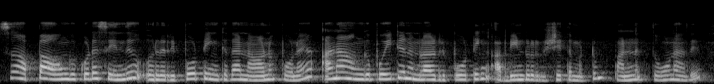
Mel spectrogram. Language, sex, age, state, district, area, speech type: Tamil, female, 45-60, Tamil Nadu, Pudukkottai, rural, spontaneous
